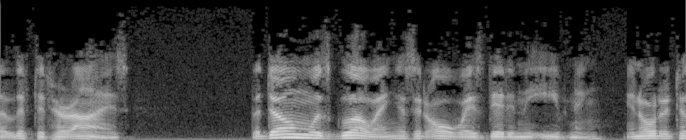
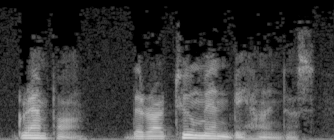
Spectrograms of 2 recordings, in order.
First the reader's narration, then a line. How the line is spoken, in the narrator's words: Wanda said softly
